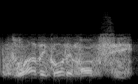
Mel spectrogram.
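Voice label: Serbian near waypoint mood low; speech; War Thunder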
